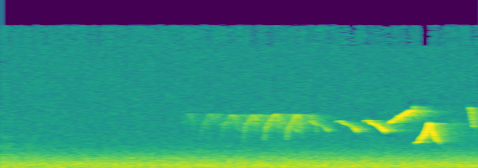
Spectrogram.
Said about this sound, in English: Whereas that's American redstart.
